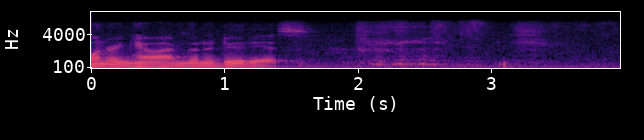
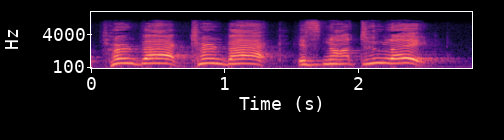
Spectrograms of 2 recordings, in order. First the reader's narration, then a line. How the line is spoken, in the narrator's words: were yelling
